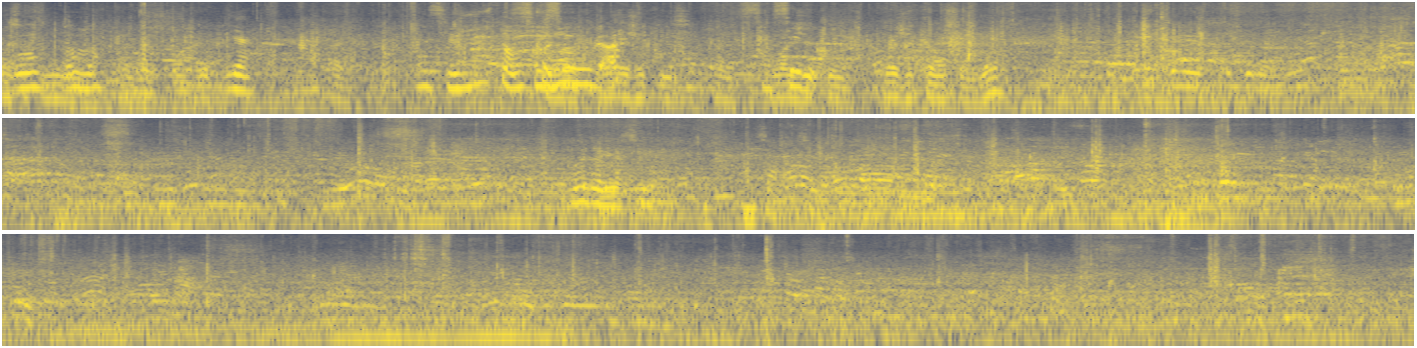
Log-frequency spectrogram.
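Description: Several elderly people talk among themselves outdoors.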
